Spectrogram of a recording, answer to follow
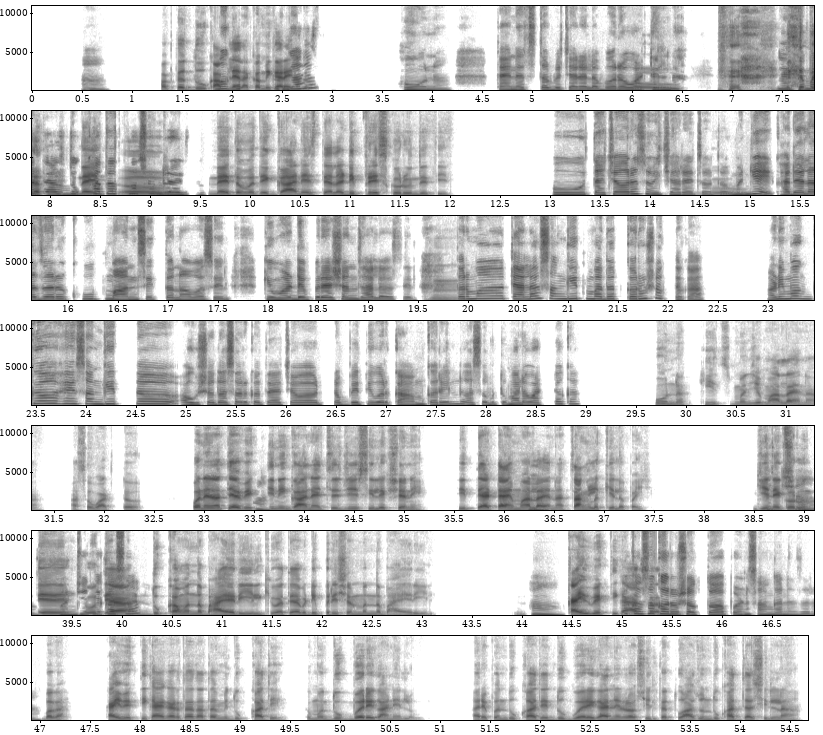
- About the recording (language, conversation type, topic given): Marathi, podcast, संगीत तुमचा मूड कसा बदलू शकते?
- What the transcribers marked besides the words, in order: unintelligible speech; other background noise; laughing while speaking: "बरं वाटेल ना नाहीतर मग त्या दुःखातच बसून राहील तो"; chuckle; laughing while speaking: "नाही तर, नाही हो. नाहीतर मग ते गाणेच त्याला डिप्रेस करून देतील"; in English: "डिप्रेस"; in English: "डिप्रेशनमधनं"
